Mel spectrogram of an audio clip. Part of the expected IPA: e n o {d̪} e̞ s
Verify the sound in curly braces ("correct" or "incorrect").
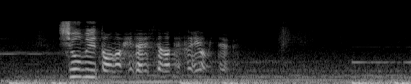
incorrect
